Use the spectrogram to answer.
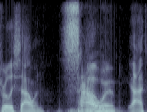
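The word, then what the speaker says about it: Samhain: board and it's s-a-m-h-a-i-n and Dr Loomis says Sam Hayne lord of the Dead that kind of thing you watch Ghostbusters and they say it's Sam Hayne and the pumpkin guy and he rules Halloween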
